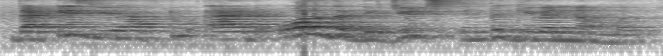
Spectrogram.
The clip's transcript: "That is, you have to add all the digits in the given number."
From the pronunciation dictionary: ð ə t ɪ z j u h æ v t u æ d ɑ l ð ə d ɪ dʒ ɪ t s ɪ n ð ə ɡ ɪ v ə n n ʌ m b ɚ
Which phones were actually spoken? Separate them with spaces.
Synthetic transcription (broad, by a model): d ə t ɪ z j u h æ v t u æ d ɑ l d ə d ɪ dʒ ɪ t s ɪ n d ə ɡ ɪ v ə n n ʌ m b ɚ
